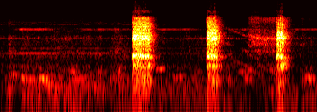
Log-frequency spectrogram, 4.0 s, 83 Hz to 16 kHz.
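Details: HEQ5 SynScan telescope mount while slewing: three short, harsh nasal "duck quack" noises about a second apart over the quiet motor whirr, a typical abnormal drive noise of unknown cause.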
